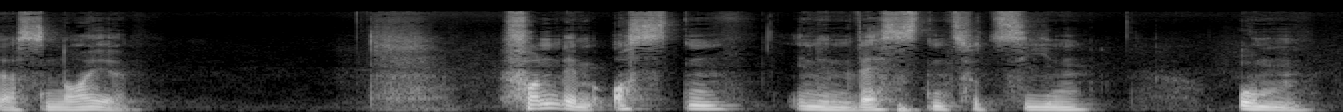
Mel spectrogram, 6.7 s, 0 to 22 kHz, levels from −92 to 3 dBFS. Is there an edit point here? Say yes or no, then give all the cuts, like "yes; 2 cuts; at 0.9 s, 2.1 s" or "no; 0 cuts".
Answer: no; 0 cuts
